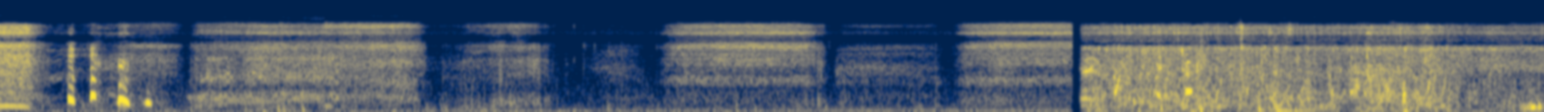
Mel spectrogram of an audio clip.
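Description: Breath blown by mouth into the valve of a leaking inflatable pink river tube to top it up: three or four long puffs of about a second each, with short gasps for air in between. About five seconds in, it cuts sharply to water splashing as a person drops into an inflatable tube on the river.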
